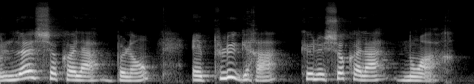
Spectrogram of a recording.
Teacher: So here, even if the meaning is positive, if it's adding something, it means more, you do not pronounce the final S in this case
